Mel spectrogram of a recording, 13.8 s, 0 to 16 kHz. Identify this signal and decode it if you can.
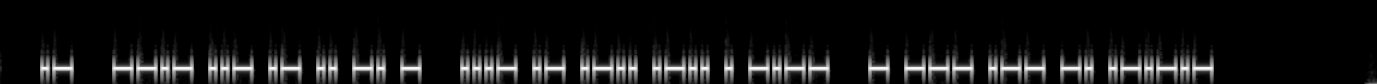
Morse code, heard as a keyed tone, about 19 wpm, 700 Hz. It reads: A QUAINT VALLEY TOWN.
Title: Pangram Challenge v2 - 20wpm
